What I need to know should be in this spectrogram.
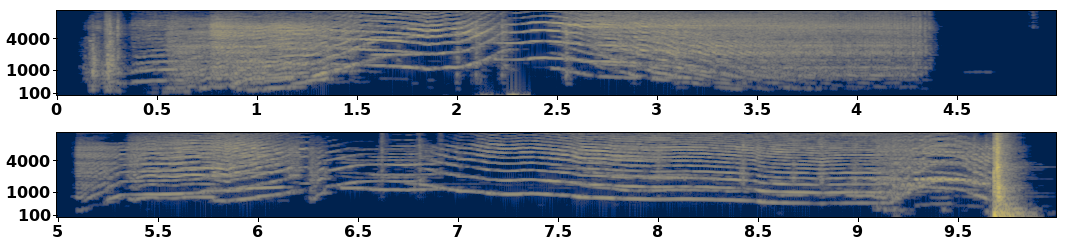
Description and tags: An office door in dire need of some oil. Opening and closing.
